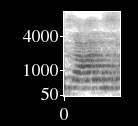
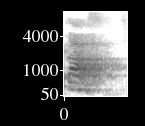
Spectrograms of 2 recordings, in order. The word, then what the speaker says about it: calf: इसका pronunciation calf नहीं करेंगे. बहुत सारे स्टूडेंट्स calf बोलते हैं इसको. नो, ये जो आपका L है बीच में that is silent, तो बोलेंगे cow का young one होता है calf.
